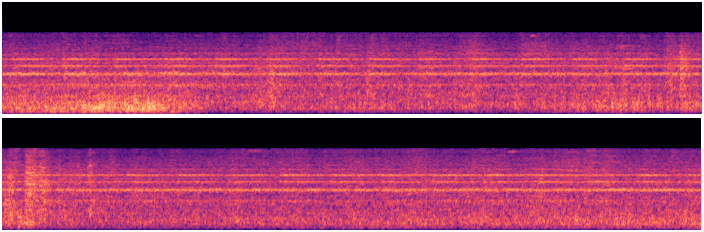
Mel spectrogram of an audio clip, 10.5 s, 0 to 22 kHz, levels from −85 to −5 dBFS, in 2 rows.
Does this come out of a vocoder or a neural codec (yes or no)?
yes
